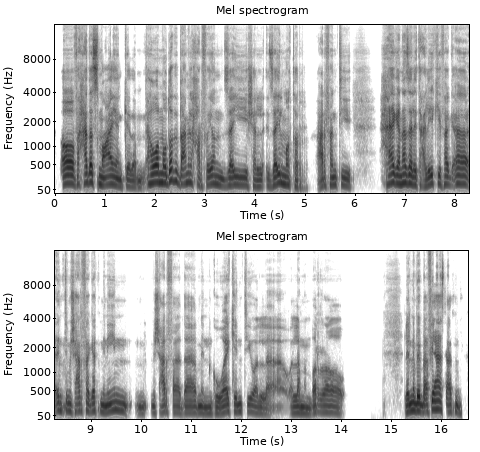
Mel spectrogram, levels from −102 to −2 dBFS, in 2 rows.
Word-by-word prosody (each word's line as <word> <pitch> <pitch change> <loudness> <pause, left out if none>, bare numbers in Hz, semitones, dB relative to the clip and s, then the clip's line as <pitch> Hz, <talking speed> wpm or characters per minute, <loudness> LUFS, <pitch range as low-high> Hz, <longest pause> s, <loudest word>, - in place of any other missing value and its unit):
آه، 145 0 +7
في 130 - -4
حدث 155 +2 +5
معيّن 125 -2 +3
كده، 100 -2 -3
م - - -7
هو 150 +4 +6
الموضوع 160 +3 +5
بيبقى 170 -8 0
عامل 160 +3 -1
حرفيًا 130 +1 -2
زي 120 +2 -1
شل 100 -2 -3
زي 115 +7 +2
المطر، 135 -5 -2 0.2
عارفة 110 +4 -2
أنتِ 125 -1 -4 0.8
حاجة 145 0 +3
نزلت 140 -5 +3
عليكِ 135 +8 0
فجأة، 135 +1 0
أنتِ 125 0 -5
مش 120 -2 -3
عارفة 120 +2 -4
جات 120 0 -4
منين، 120 +5 0 0.2
م 190 -2 -9
مش 95 0 -6
عارفة 105 -1 -6
ده 95 +2 -4
من 95 -2 -2
جواكِ 95 +6 -2
أنتِ 115 0 -4
والّا 95 -8 -6
والّا 95 0 -4
من 90 -3 -3
بَرّه 105 -2 -4 1.2
لأن 115 +5 +4
بيبقى 115 -3 +5
فيها 150 +2 +3
ساعات 110 -4 -4
م 90 - -4
120 Hz, 150 wpm, -25 LUFS, 105-140 Hz, 1.2 s, آه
